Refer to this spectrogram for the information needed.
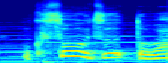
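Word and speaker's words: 草生津: 九相津とは草に生きる津と書いて九相津と読むのですが、語源になったのは臭い水。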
